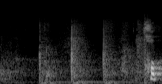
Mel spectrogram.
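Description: A second spot on a solid concrete wall is knocked four times, giving short, dull, dead taps with almost no ring. The flat, solid sound confirms solid concrete, so an outlet here would need a groove chiselled into the wall.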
